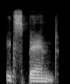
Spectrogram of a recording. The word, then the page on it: expend: Indian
